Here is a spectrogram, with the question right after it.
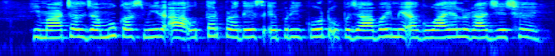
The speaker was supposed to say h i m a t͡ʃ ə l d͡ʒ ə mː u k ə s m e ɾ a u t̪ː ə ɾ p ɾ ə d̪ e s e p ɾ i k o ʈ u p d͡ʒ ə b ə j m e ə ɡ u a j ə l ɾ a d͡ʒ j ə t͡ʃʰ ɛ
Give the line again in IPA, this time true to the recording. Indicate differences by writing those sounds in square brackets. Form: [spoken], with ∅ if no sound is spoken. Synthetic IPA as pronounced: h i m a t͡ʃ ə l d͡ʒ ə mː u k ə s m [i] ɾ a u t̪ː ə ɾ p ɾ ə d̪ e s e p ɾ i k o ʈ u p d͡ʒ [a] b ə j m e ə ɡ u a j ə l ɾ a d͡ʒ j ə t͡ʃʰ ɛ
